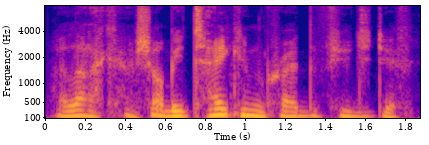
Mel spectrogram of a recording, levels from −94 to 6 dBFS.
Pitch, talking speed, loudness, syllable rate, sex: 130 Hz, 255 wpm, -16 LUFS, 7.4 syllables/s, male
